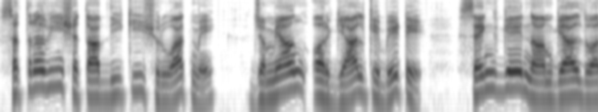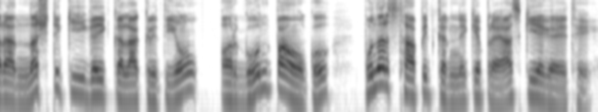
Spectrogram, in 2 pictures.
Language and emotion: Hindi, neutral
